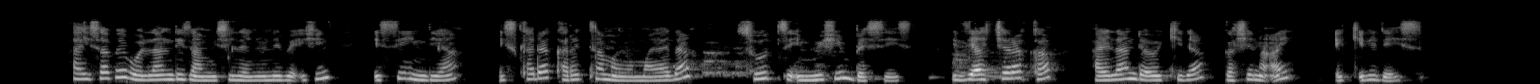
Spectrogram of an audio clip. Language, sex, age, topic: Gamo, male, 18-24, government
